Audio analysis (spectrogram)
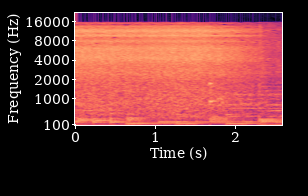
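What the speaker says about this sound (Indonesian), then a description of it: "Curug Gangsa ini juga sama, cuma bedanya curug ini besar dan lumayan tinggi ya." Curug Gangsa, a large waterfall about 30 metres high, roars as a loud, continuous rushing wash of water heard close up, steady throughout with no speech.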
